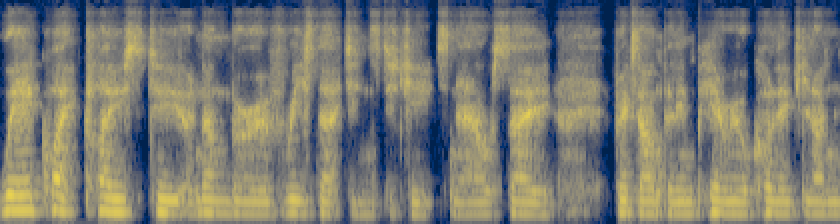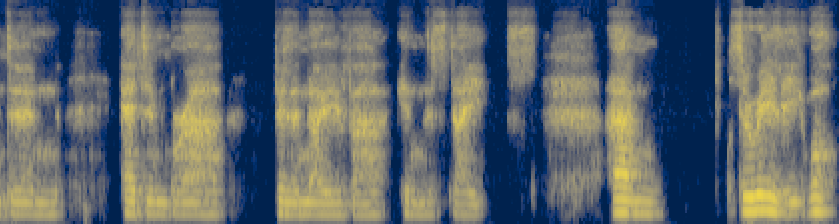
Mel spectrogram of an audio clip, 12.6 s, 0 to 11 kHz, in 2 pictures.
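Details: Adult woman born at 26 weeks weighing 430 g, who spent about 5 months in the NICU, mostly on a ventilator and oxygen, with vocal cord paralysis attributed to the ventilation: vocal cord paralysis.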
